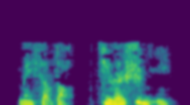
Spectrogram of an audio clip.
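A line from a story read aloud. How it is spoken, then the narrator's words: Shocked, low voice. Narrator (Chinese): 脸色突然一片苍白，低声道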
